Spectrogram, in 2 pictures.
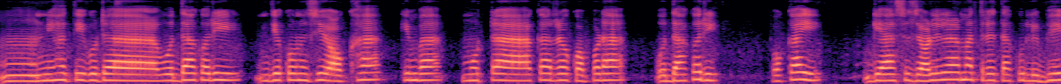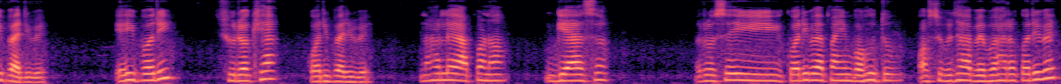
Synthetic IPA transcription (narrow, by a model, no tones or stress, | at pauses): niɦɔt̪iɡoʈaod̪ʱakɔɾid͡ʒekɔɽ̃ɔsiɔkʰakimba | moʈakaɾɾɔkɔpɔɽa | od̪ʱːakɔɾi | pɔkaj | ɡjasɔd͡ʒɔɭelamat̪ɾet̪akulibʱejpaɾibe | eɦipɔɾi | suɾɔkʰːja | kɔɾipaɾibe | nɔɦeleapɔɽ̃ɔ | ɡjasɔ | ɾosejkɔɾibapaĩbɔɦut̪uɔsubid̪ʱabjɔbɔɦaɾɔkɔɾibe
